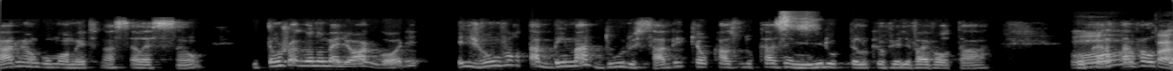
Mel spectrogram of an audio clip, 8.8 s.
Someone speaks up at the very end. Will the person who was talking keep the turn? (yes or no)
yes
